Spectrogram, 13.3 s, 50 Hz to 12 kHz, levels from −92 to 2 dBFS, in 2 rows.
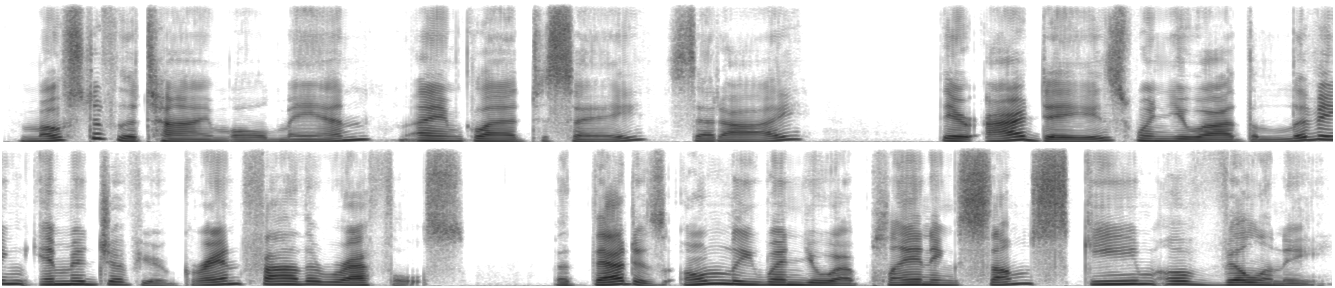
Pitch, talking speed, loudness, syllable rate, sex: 200 Hz, 170 wpm, -20 LUFS, 4.6 syllables/s, female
